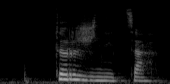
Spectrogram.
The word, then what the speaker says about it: Tržnica: So we pronounce it, it's the same ch basically. Kamenčić. No difference. Tržnica.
